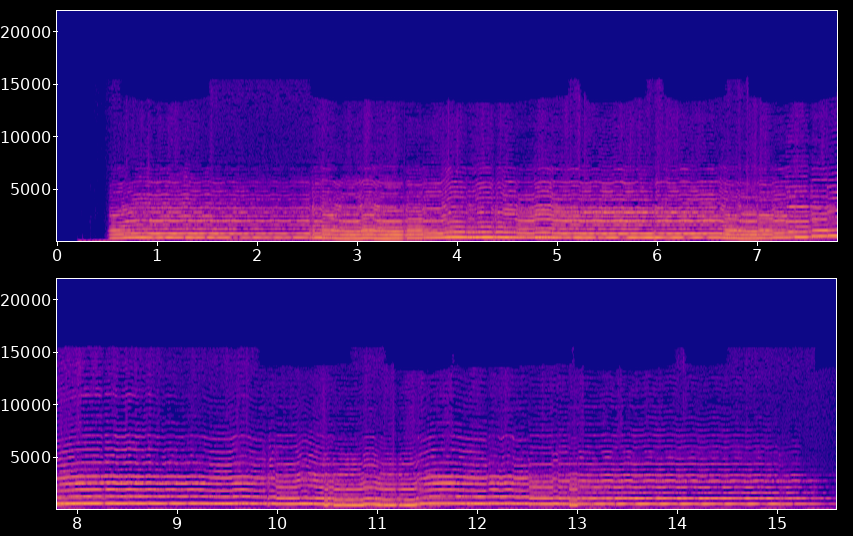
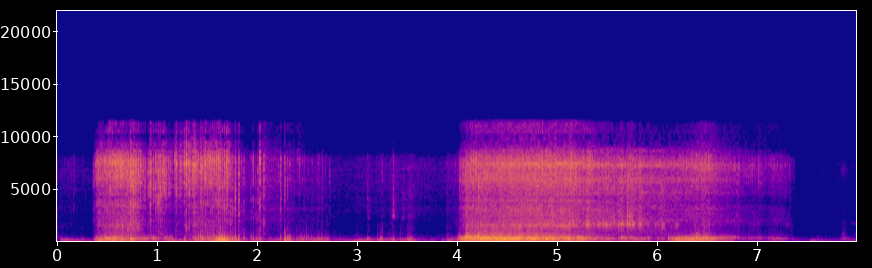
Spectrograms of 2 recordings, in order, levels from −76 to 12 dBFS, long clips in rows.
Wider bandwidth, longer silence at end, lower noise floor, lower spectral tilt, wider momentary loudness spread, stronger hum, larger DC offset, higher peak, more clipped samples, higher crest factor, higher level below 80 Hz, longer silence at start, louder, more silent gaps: first, 15.5 kHz vs 12 kHz; second, 0 s vs 0.75 s; second, -40 dBFS vs -49 dBFS; about the same, -2.5 dB/octave vs -3 dB/octave; second, 6 LU vs 23 LU; neither; neither; second, -8 dBFS vs 0 dBFS; neither; second, 12 dB vs 18 dB; about the same, -46 dBFS vs -42 dBFS; first, 0.2 s vs 0.05 s; second, -19 LUFS vs -15 LUFS; neither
